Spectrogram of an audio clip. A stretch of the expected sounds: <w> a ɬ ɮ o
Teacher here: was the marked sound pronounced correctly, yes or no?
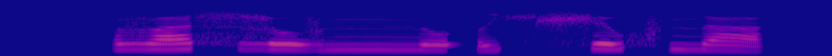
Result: no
